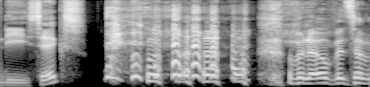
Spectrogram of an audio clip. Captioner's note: both laughing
